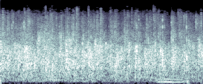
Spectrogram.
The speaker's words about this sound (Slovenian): E, bi želeli, ja, seveda lahko zaploskate. Hvala lepa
